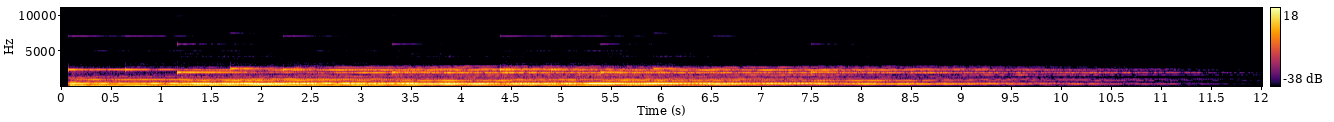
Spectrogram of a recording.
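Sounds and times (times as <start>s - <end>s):
ghostly horror musical riff in nursery rhyme style: 0.1s - 9.3s.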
